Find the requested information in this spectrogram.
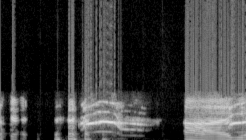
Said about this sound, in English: Do you hear the cat? I do. She has made her appearance. It would not be a show without you that your cat didn't appear in.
